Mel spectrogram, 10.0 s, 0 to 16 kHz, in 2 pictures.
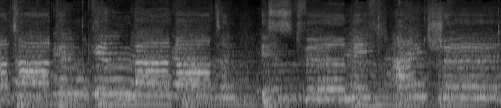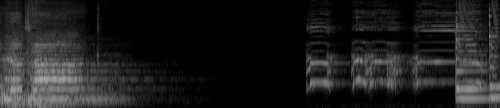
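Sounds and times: children's song instrumental music: 0.0s - 6.8s, 9.6s - 10.0s
rooster crowing: 8.1s - 10.0s.

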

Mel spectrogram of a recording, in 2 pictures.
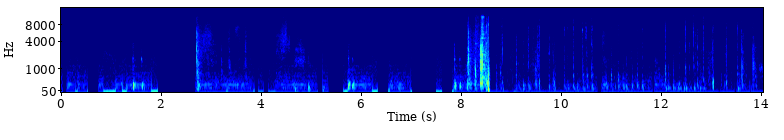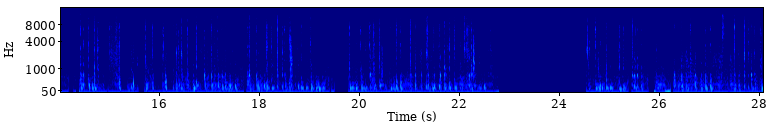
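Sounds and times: typing on computer keyboard: 19.8s - 22.4s, 26.3s - 28.0s.

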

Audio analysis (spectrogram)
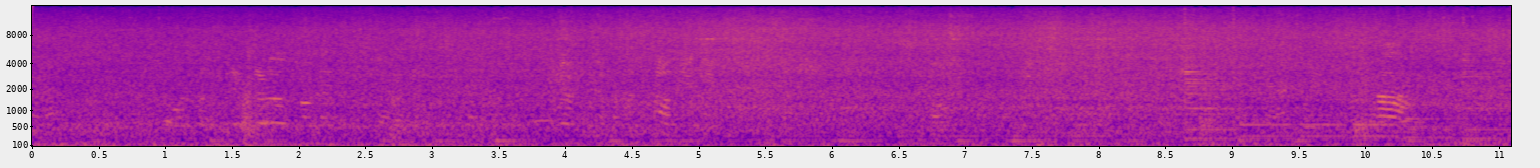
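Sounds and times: train running rumble: 0.0s - 11.0s
wind buffeting microphone: 0.0s - 11.0s.

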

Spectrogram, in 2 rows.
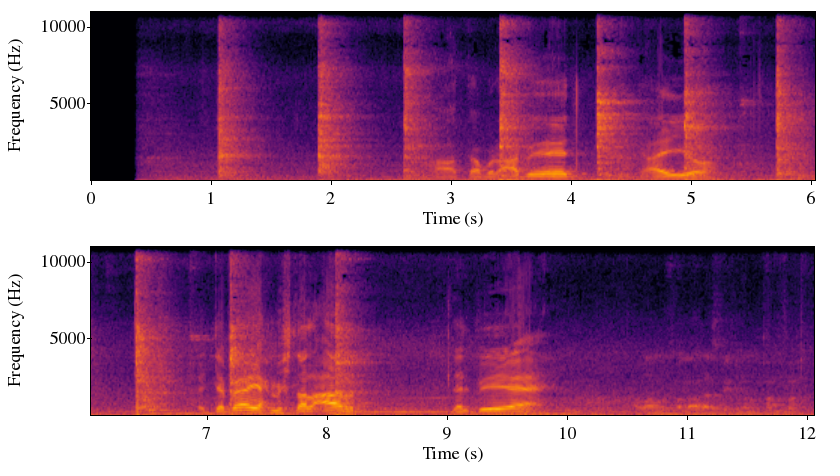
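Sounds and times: cleaver chopping with metallic ring: 1.1s - 8.5s.

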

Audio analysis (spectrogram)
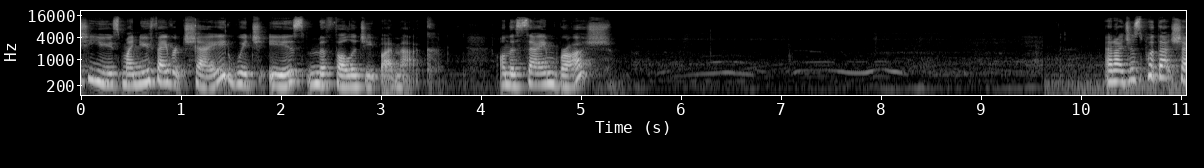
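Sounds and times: faint rising and falling call: 5.6s - 10.3s.

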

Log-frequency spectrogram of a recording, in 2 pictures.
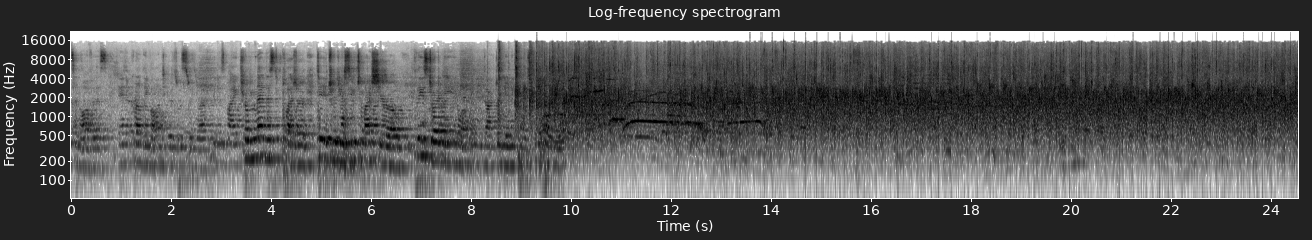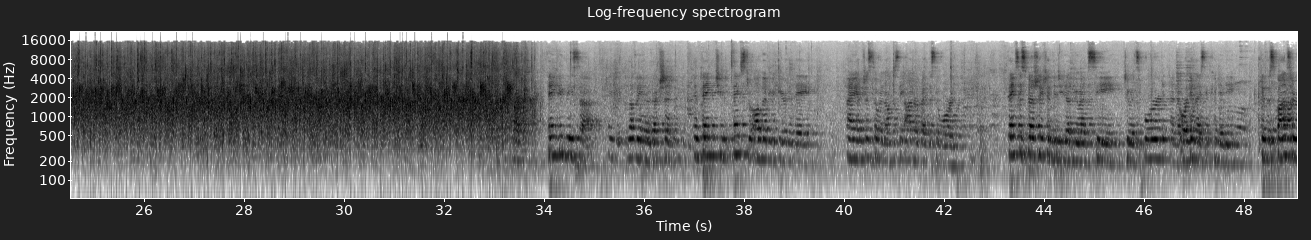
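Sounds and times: audience applauding: 8.8s - 34.1s.

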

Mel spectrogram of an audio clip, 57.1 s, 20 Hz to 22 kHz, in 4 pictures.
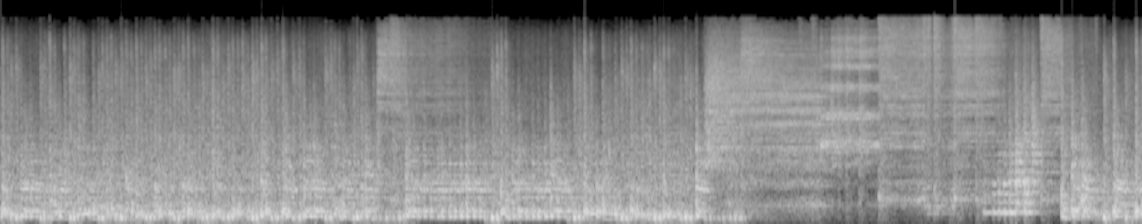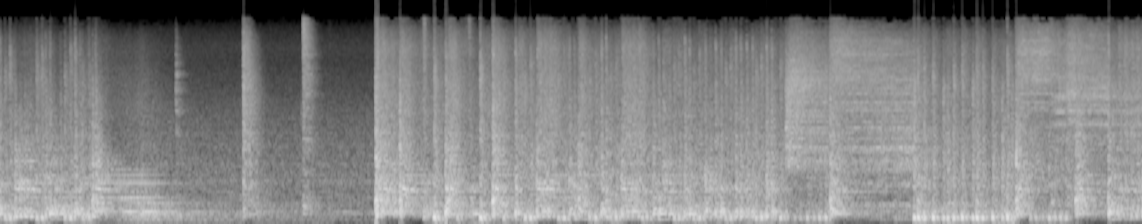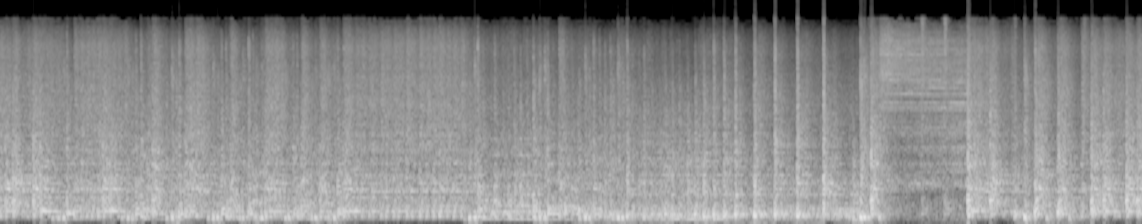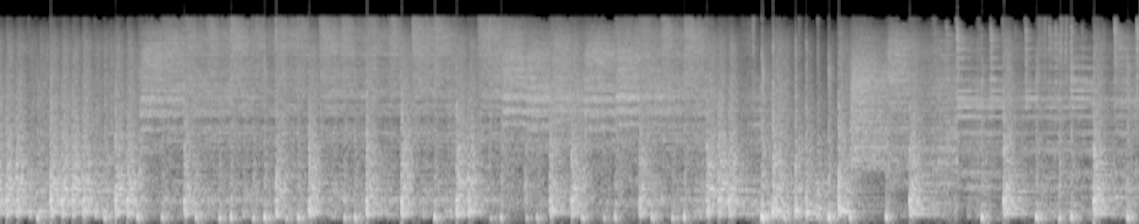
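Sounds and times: fast drum kit playing: 0.0s - 57.0s.

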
